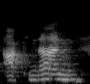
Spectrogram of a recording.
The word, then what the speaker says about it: Akhenaten: Yes, Akhenaten. Good job pronunciation, too.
